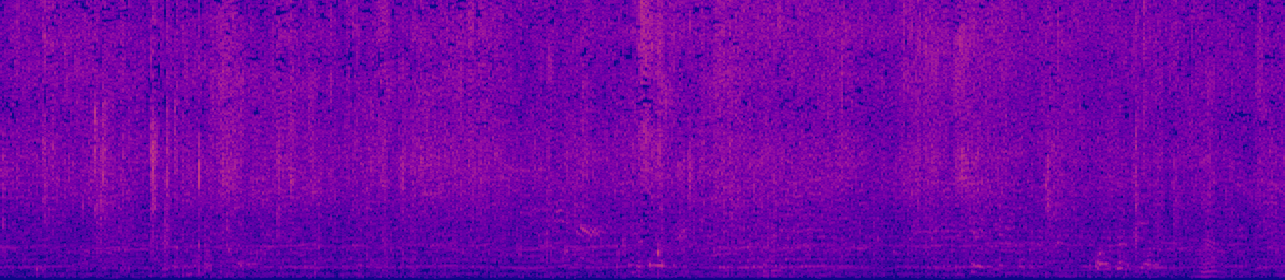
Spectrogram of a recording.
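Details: Western honey bees at a natural hive in an old oak tree on a farm fill the air with a steady, droning hum, their many wingbeats blending into one buzzing tone.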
